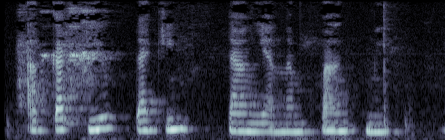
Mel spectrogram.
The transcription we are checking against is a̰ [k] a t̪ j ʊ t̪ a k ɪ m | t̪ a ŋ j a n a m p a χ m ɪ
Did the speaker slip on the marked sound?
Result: no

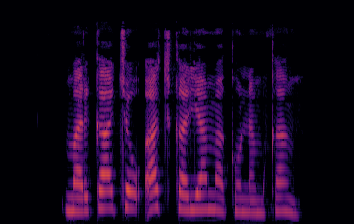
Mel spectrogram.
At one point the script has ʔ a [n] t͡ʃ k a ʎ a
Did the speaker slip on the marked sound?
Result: yes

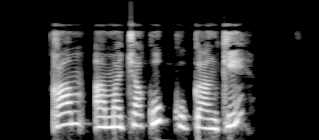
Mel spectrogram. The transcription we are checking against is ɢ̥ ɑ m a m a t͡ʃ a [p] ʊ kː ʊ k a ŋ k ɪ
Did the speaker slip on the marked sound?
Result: yes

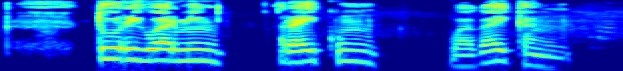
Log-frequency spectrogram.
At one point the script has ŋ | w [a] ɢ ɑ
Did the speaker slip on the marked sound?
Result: yes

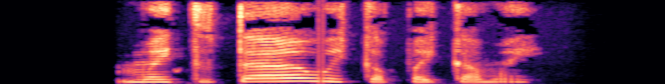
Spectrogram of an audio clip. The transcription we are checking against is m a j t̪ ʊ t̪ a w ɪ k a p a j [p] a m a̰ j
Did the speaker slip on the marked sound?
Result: yes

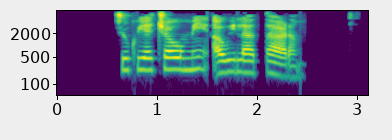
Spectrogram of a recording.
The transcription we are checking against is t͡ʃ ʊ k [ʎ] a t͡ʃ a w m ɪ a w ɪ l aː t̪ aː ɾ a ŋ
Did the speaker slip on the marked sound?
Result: yes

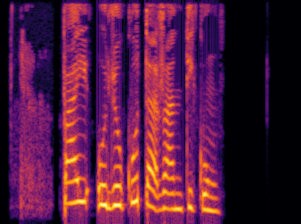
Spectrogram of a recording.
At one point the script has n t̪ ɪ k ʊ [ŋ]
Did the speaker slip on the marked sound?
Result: no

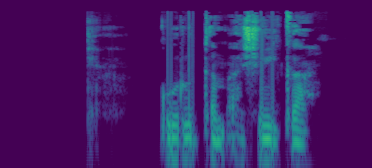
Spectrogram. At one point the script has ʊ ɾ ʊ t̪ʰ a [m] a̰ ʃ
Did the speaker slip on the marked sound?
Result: no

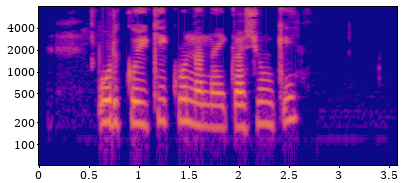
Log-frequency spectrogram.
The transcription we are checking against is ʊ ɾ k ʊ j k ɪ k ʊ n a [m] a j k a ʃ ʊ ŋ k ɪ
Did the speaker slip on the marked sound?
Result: yes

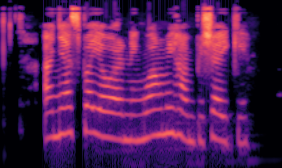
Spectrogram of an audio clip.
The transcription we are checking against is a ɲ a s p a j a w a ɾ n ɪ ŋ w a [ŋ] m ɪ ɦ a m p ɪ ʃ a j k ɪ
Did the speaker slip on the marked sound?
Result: no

